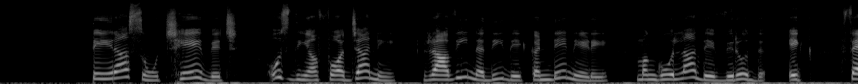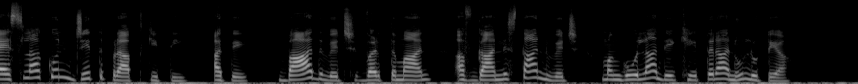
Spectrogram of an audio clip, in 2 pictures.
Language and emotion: Punjabi, neutral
